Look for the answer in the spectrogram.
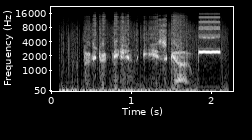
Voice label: astronaut chatter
